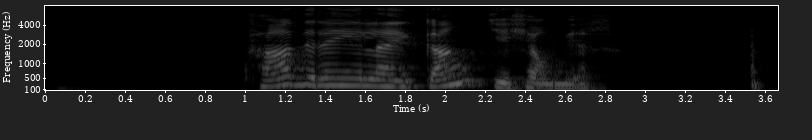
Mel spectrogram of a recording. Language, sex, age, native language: Icelandic, female, 60-69, Icelandic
